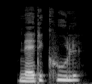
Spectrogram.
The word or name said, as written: nattekulde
